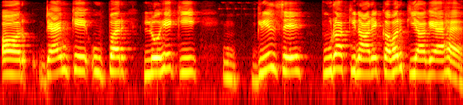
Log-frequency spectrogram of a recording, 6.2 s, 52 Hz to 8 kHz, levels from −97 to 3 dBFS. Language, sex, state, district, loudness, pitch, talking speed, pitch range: Hindi, female, Bihar, Araria, -15 LUFS, 250 Hz, 135 wpm, 230-265 Hz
